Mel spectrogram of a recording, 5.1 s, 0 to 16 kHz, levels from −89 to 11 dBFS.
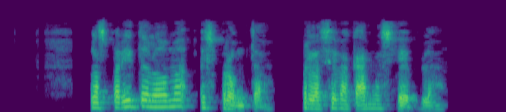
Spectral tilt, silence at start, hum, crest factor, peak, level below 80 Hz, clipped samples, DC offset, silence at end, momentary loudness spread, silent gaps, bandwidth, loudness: -5 dB/octave; 0.9 s; none; 18 dB; -2 dBFS; -62 dBFS; under 0.1%; under 0.1%; 0.65 s; 11 LU; 2.76-3.03 s; 8 kHz; -18 LUFS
